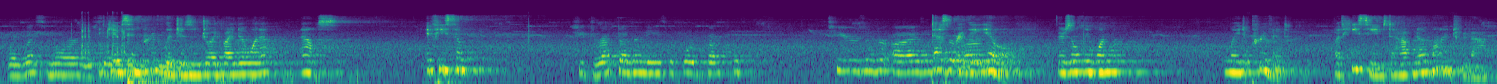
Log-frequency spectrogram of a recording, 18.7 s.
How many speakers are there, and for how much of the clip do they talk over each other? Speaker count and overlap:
two, about 12%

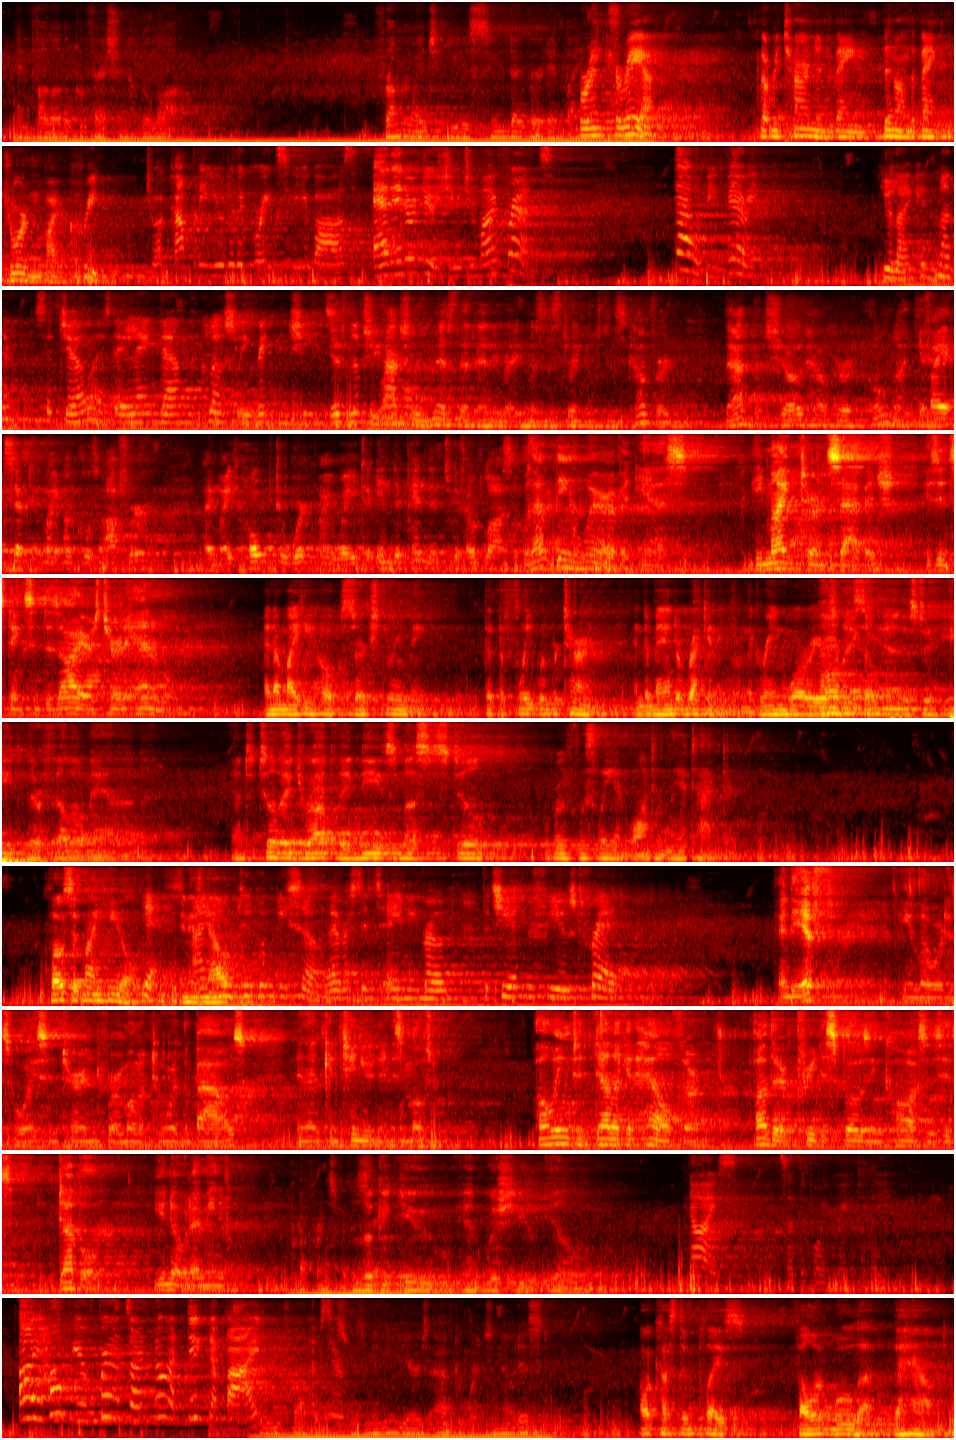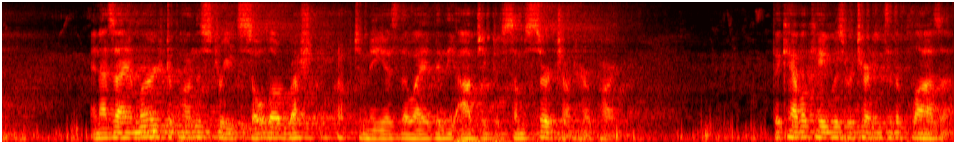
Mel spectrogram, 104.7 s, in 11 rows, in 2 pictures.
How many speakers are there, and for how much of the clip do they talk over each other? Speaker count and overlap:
nine, about 6%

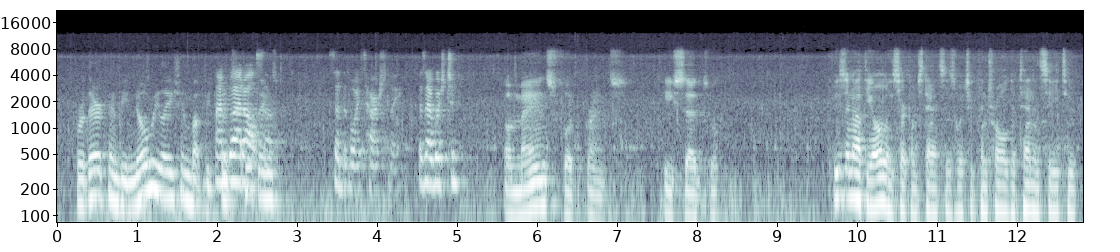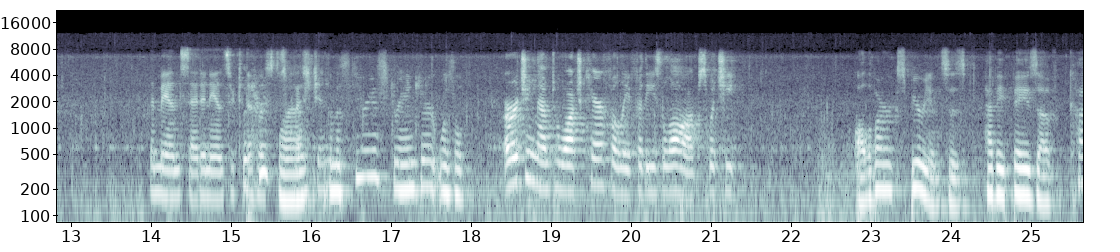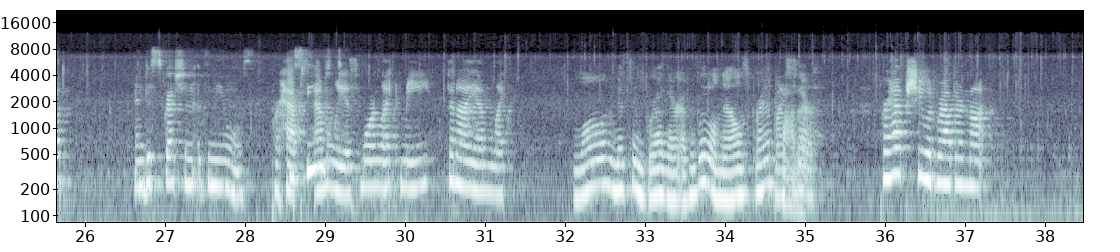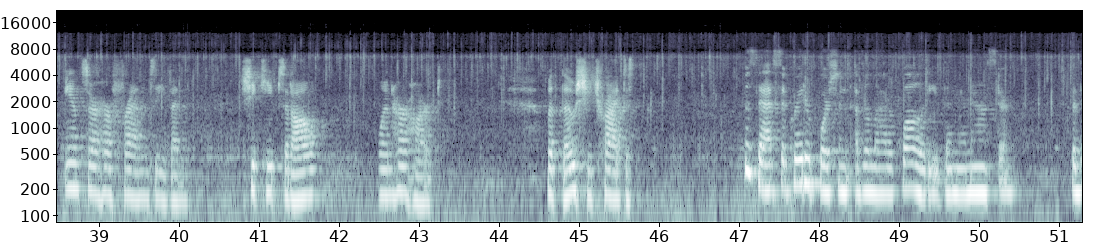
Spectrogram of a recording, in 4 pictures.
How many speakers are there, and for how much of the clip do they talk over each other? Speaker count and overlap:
ten, about 7%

